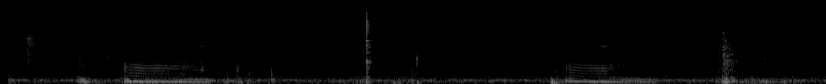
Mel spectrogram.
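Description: Low, rattling snores on two breaths about four seconds apart, with faint clicks and room noise: a sleeping pet snoring.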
